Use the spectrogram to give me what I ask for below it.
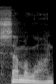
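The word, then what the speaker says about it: Sémillon: svon Mero svon Blanc seon that you may hear pronounced semon by some Australians and P Noir following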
